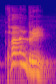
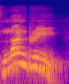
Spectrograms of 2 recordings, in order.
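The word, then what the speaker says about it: நன்றி: trying to kill me all i said was thank you pundry and he goes it's nandri panri means a pig one mispronounced word caused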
